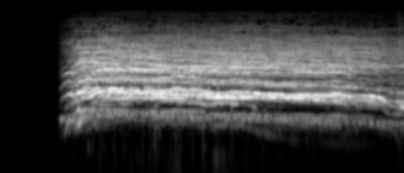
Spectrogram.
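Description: A group of children cheering and shouting together. It starts about half a second in, holds steady, then slides down in pitch and trails off near the end.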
